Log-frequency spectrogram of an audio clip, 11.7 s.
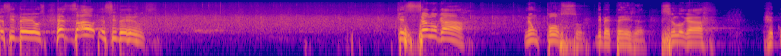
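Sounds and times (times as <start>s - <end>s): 
speech: 0.0s - 2.3s, 6.0s - 7.1s, 7.9s - 10.8s, 11.4s - 11.7s
audience applause: 0.0s - 8.8s.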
